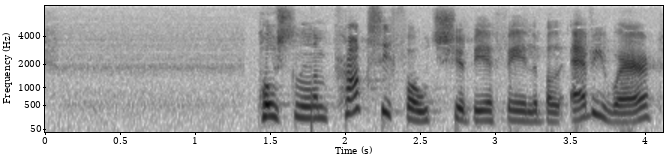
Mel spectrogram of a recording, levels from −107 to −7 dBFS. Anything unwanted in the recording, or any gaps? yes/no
no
